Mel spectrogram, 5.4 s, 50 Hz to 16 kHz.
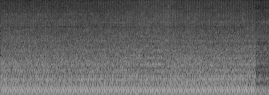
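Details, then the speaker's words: Generac LP3250 propane generator, about 7 years old, after regulator repair: steady even drone holding constant speed under electrical load, no misses or surging; healthy. "yeah not bad this thing fired right up and sounded good both loaded and unloaded so i'd say this one's done"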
